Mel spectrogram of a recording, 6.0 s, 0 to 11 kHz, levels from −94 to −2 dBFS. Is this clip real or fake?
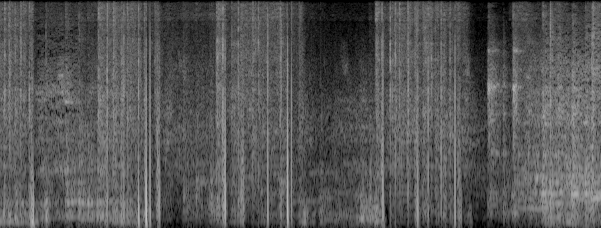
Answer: fake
